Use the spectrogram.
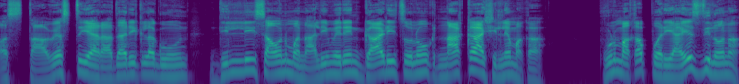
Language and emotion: Goan Konkani, disgusted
